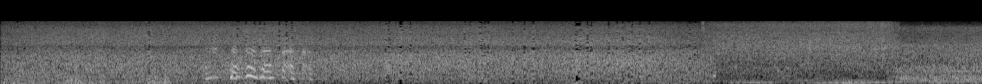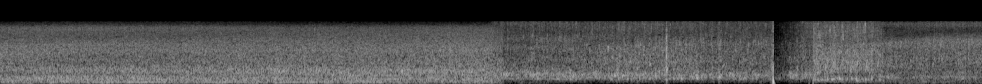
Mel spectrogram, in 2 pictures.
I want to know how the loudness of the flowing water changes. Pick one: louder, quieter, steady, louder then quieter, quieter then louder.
steady.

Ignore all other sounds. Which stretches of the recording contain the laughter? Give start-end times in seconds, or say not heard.
2.0-3.1.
